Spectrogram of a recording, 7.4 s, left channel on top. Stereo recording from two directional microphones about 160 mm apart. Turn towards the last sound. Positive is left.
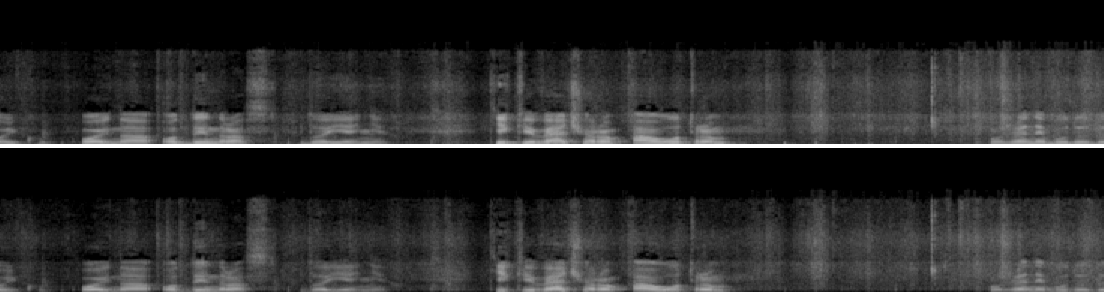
turn(degrees=-5)  # may be behind; listen again after turning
